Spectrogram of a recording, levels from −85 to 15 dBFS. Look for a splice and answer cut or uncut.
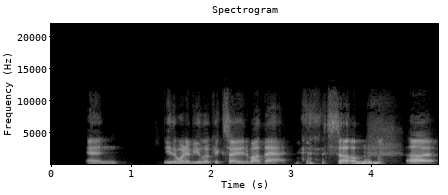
uncut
